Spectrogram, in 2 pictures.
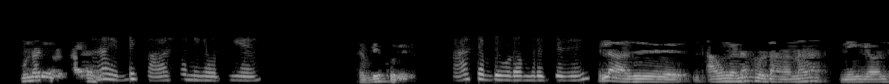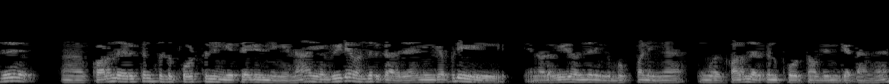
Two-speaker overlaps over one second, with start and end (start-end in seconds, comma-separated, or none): none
